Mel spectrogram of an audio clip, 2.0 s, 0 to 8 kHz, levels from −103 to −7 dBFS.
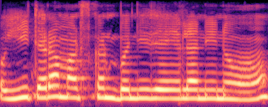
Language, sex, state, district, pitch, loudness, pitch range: Kannada, female, Karnataka, Chamarajanagar, 255 Hz, -12 LUFS, 245-275 Hz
